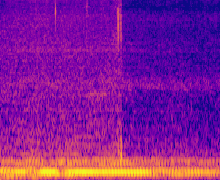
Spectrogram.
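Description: Car engine running with a steady low hum, and a brief click about a second in.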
